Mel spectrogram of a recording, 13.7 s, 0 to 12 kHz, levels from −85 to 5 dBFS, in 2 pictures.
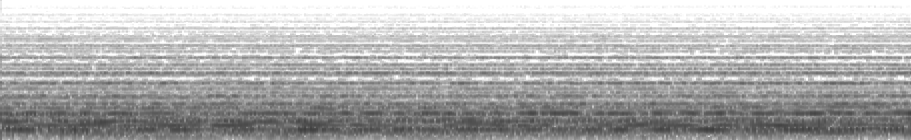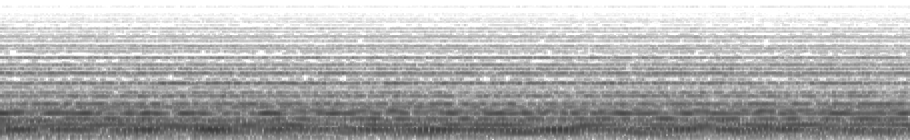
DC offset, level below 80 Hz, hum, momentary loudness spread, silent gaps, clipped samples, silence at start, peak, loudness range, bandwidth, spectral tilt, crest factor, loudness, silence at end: under 0.1%; -46 dBFS; none; 2 LU; none; under 0.1%; 0 s; -10 dBFS; 1 LU; 8.4 kHz; -7 dB/octave; 12 dB; -24 LUFS; 0 s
